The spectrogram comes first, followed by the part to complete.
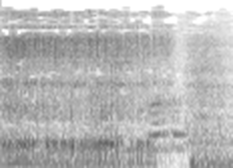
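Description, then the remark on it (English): A person imitates snoring: one long, raspy, rattling breath, a brief pause, then the rough snore starts again. The sound is fairly loud, with no other talking. “I fell asleep reading my Bible and the ink left it written backwards on my forehead.”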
